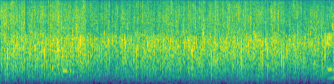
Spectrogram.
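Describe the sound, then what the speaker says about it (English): Steady, dense applause from a school audience at a high school honor band concert, honoring the students' teachers; sustained, full clapping that holds at an even level throughout with no break. "big round of applause for their teachers"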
